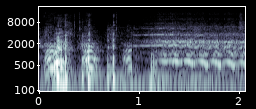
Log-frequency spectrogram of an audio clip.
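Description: A horse neighs loudly, a few sharp snorting bursts giving way to a long, shaky, quavering whinny that lasts about two seconds.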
